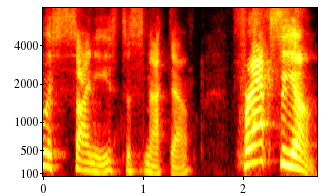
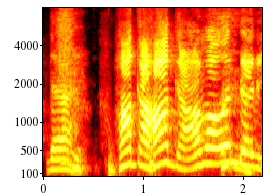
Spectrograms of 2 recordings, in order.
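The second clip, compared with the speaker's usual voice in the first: silly clown; 6 semitones higher, 8 dB louder than usual. Acted. Declaring himself a fan again.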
